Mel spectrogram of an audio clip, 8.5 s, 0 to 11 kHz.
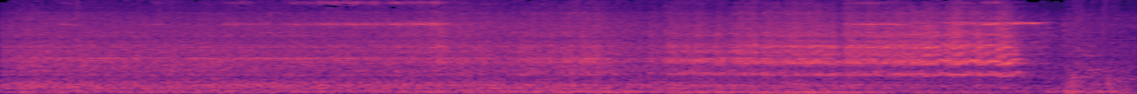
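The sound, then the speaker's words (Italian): A train rumbles steadily along the rails through the desert with a dense clatter, then a thin metallic brake squeal rises before the noise eases as it slows to a halt at Cook, the only stop on the Nullarbor, 2,436 km from Sydney. “Il treno si ferma.”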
